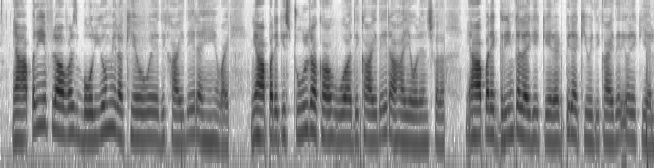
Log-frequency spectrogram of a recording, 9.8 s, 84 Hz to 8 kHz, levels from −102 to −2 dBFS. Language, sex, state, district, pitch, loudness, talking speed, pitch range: Hindi, female, Bihar, Lakhisarai, 190 Hz, -29 LUFS, 270 wpm, 180-205 Hz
